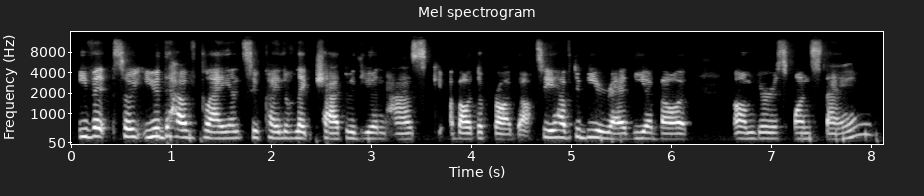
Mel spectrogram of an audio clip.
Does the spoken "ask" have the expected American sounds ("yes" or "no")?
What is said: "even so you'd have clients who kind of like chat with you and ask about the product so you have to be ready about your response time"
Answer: yes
